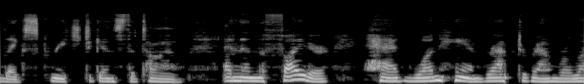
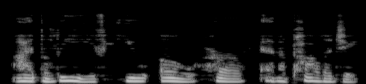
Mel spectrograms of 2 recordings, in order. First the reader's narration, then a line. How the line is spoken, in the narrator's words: the fighter said in his quiet, even tone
